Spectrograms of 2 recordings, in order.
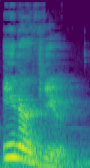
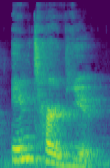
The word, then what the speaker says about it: interview: pronounce t at all when T is followed by an N it is usually dropped we do not pronounce it for example Center not Center interview not interview and internet not internet I'm in a bit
